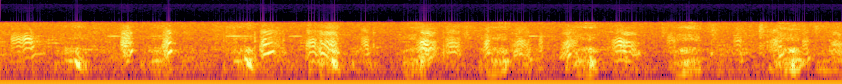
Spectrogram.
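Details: Labrador Retriever puppies one week old, a litter of nine males and three females at a breeding kennel; irregular short whines and squeaks, some rising in pitch, about one every two to three seconds amid muffled rumble.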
